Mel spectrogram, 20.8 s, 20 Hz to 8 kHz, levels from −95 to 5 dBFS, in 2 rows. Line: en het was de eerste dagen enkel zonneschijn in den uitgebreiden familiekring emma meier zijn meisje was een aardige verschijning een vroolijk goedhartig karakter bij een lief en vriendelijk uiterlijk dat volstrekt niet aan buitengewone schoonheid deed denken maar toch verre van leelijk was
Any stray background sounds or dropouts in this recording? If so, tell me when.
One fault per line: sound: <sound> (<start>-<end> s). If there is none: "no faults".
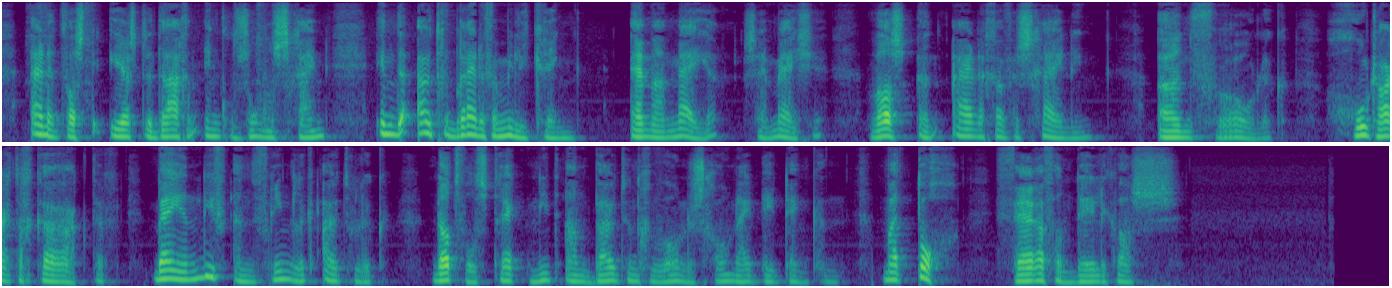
no faults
